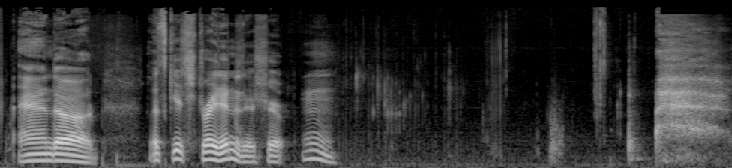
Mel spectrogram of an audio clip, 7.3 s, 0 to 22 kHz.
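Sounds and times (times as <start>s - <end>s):
speech: 0.2s - 3.4s
soft mouth noises: 3.0s - 7.3s
slurping sip of a drink: 3.5s - 6.3s.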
